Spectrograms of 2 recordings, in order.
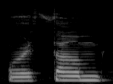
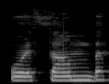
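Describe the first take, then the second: Both takes have the same delivery.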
